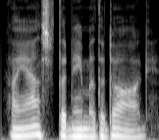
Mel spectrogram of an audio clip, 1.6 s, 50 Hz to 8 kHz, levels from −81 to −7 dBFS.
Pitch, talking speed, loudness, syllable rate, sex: 110 Hz, 265 wpm, -14 LUFS, 6.2 syllables/s, male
